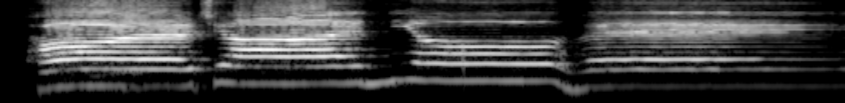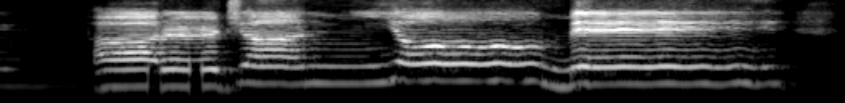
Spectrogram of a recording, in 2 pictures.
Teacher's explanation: May is in the middle, not on the bottom.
